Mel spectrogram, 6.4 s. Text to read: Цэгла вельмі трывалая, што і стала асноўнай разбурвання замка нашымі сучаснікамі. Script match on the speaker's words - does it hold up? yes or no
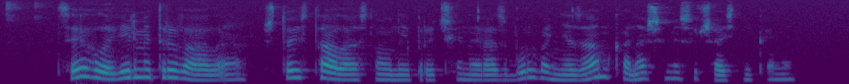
no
